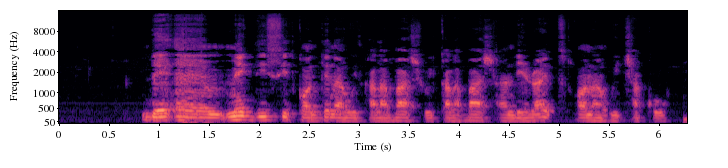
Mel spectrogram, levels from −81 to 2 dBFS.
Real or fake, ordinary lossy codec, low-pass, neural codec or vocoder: fake; AAC, 48 kbps; 14.4 kHz; vocoder, 44.1 kHz, 128 mel bands every 512 samples, BigVGAN v2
